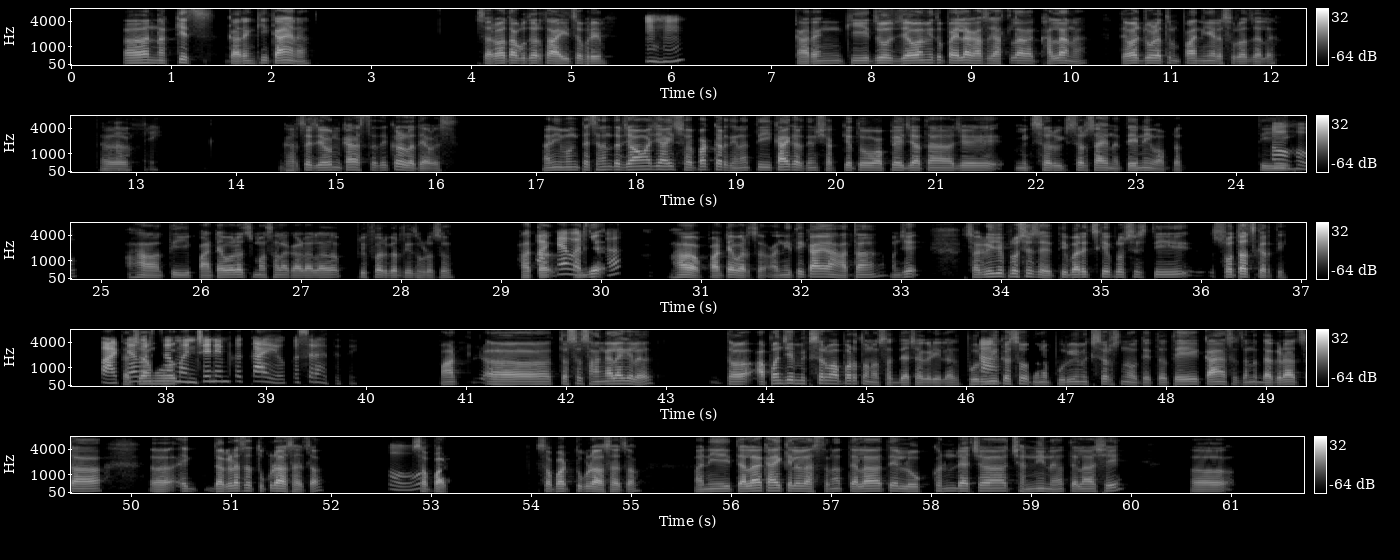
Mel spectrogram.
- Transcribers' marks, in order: other background noise; tapping
- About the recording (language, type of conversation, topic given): Marathi, podcast, कठीण दिवसानंतर तुम्हाला कोणता पदार्थ सर्वाधिक दिलासा देतो?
